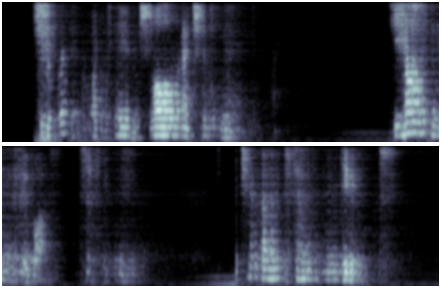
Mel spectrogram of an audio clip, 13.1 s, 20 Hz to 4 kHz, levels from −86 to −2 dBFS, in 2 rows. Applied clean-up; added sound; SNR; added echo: neural mask model DeepFilterNet 3.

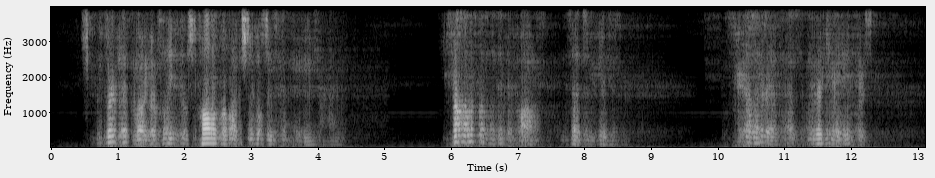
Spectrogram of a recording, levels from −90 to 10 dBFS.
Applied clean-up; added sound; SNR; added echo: neural separator model SepFormer WHAMR!.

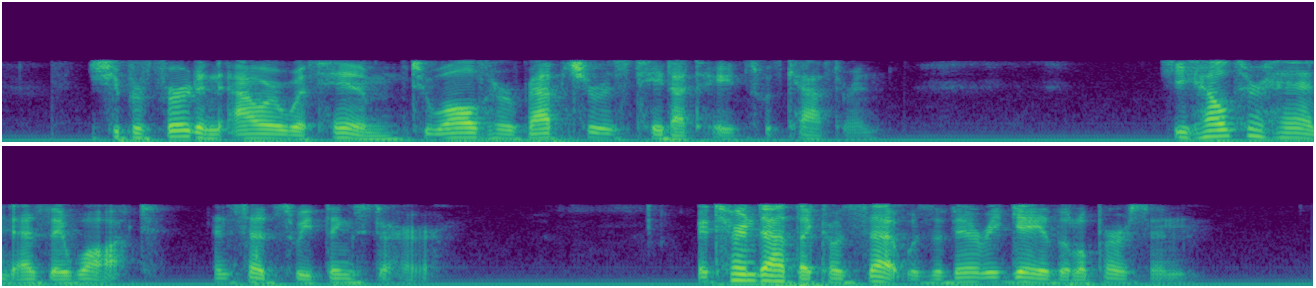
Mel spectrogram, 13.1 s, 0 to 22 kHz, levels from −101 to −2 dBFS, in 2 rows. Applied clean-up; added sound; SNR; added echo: none; none; none; none.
